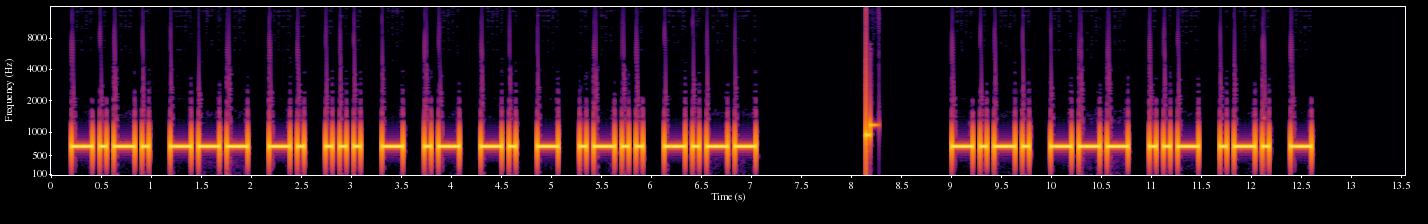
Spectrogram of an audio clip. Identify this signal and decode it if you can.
Morse code, heard as a keyed tone, about 17 wpm, 700 Hz. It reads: CONSTANTLY COURT
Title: Sentences from Top 1600 Words - New Word Drill Alt - 17wpm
